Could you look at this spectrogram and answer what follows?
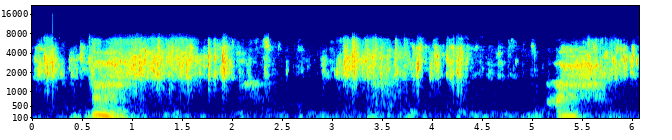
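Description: Water splashing in bursts of a second or two as a catfish is worked in the shallows and released, kicking off. Short low falling grunts from the man come about half a second in and again near the end.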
